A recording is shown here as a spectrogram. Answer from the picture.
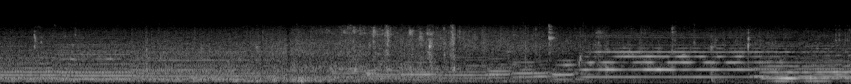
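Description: Orchestral film-score music with sustained string notes that shift in pitch every second or so.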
